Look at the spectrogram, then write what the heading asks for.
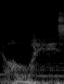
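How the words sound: It is said in a put-on, sultry voice. "with a poise voice, like always? No, that's more sexual"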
